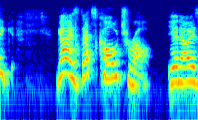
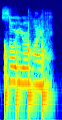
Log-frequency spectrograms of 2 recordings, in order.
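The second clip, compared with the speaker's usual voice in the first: usual speaking voice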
